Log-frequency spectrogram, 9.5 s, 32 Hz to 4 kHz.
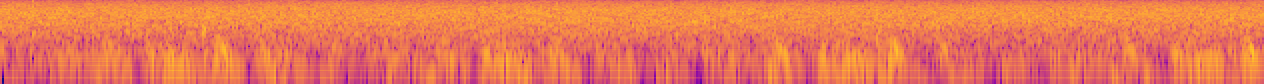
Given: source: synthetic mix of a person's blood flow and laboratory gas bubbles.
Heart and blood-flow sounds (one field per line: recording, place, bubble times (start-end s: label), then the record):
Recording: Doppler ultrasound of blood flow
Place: precordium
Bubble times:
0.10-0.18 s: bubbles
0.23-0.29 s: bubbles
0.34-0.42 s: bubbles
0.58-1.03 s: bubbles
4.78-4.95 s: bubbles
4.98-5.31 s: bubbles
From the record:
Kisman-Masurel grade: 221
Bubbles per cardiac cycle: several, 3 to 8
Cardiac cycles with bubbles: 10 to 50%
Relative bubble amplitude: barely perceptible (0.100 to 0.250)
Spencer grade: 2 (many but less than half of the cardiac periods contain bubble signals, singularly or in groups)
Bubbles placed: anywhere in the cardiac cycle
